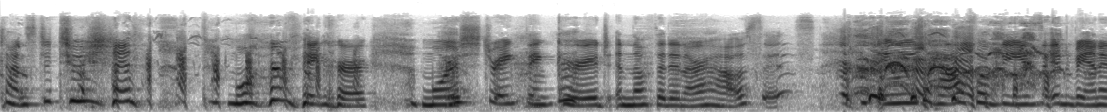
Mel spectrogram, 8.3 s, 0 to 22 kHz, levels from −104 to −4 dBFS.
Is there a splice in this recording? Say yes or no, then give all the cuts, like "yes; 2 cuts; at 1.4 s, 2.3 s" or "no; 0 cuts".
yes; 1 cut; at 4.9 s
